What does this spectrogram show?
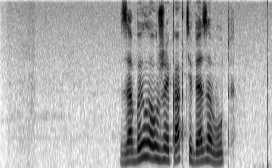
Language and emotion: Russian, neutral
